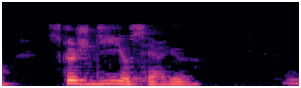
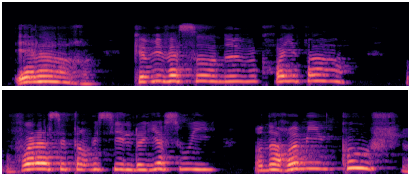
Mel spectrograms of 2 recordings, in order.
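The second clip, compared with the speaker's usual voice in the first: higher, louder gloating voice; boastful villain; 10 semitones higher, 5 dB louder than usual. Acted. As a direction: crow over them, raised and loud.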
